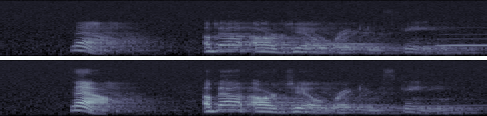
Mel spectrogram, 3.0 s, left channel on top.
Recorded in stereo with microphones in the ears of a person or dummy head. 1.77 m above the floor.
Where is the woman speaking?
65° right (ahead or behind), 1.4 m; by 2.9 s 10° right (ahead or behind), 4 m.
